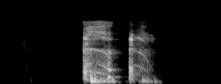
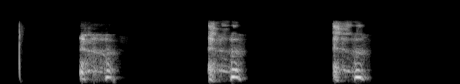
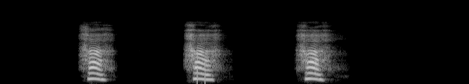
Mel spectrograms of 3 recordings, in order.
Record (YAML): cough_length: 2.2 s
cough_amplitude: 32768
cough_signal_mean_std_ratio: 0.36
three_cough_length: 4.6 s
three_cough_amplitude: 30631
three_cough_signal_mean_std_ratio: 0.32
exhalation_length: 4.7 s
exhalation_amplitude: 26995
exhalation_signal_mean_std_ratio: 0.29
survey_phase: alpha (2021-03-01 to 2021-08-12)
age: 18-44
gender: Female
wearing_mask: 'No'
symptom_diarrhoea: true
symptom_fatigue: true
symptom_fever_high_temperature: true
smoker_status: Ex-smoker
respiratory_condition_asthma: false
respiratory_condition_other: false
recruitment_source: REACT
submission_delay: 1 day
covid_test_result: Negative
covid_test_method: RT-qPCR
